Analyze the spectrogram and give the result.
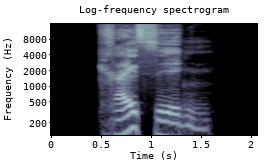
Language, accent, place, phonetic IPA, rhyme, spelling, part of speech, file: German, Germany, Berlin, [ˈkʁaɪ̯sˌzɛːɡn̩], -aɪ̯szɛːɡn̩, Kreissägen, noun, De-Kreissägen.ogg
- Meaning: plural of Kreissäge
